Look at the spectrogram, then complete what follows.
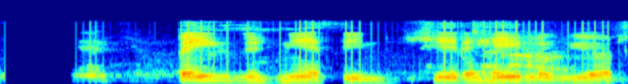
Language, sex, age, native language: Icelandic, male, 13, Icelandic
